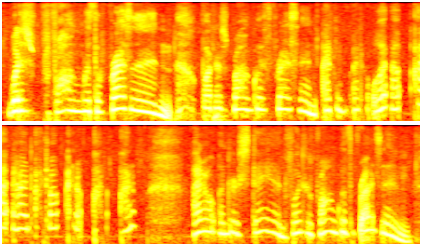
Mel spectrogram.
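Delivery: high, flustered, stammering squeal; high indignant squeal. Real, not acted. Streamer defends the word resin, high flustered squeal.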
